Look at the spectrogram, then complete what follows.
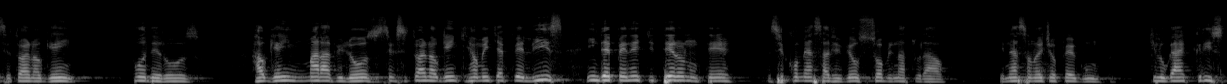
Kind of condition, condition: setting, large echoing room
